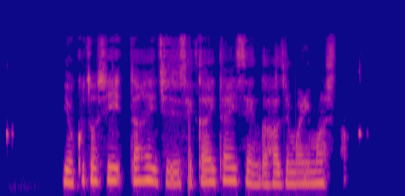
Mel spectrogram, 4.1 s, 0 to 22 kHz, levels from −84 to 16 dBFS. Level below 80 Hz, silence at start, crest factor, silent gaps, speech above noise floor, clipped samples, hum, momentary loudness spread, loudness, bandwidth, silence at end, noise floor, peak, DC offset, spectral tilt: -74 dBFS; 0.05 s; 18 dB; none; 46 dB; under 0.1%; none; 14 LU; -30 LUFS; 11.5 kHz; 0.6 s; -76 dBFS; -14 dBFS; under 0.1%; -4.5 dB/octave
